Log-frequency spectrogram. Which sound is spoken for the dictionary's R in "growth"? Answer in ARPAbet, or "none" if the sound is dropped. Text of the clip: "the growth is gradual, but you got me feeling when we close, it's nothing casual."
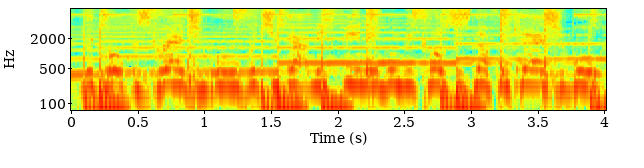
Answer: none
